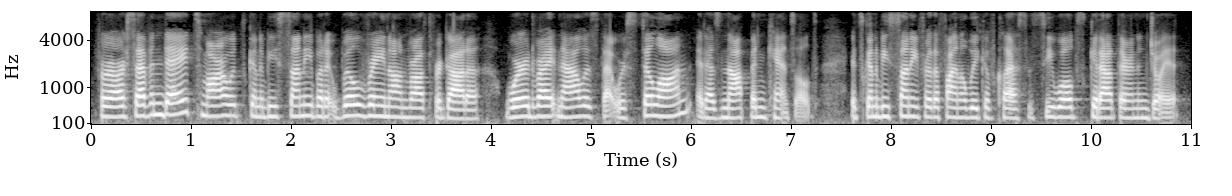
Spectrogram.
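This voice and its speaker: A woman's voice: on the high side, flat delivery, quick pace, clear, resonant tone. A young adult woman working as a student news anchor, delivering scripted campus news.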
